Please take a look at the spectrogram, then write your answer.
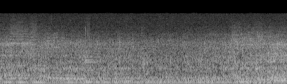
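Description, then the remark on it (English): A battered old flatbed truck carrying a load of live poultry drives slowly along a deserted country road several miles outside Gotham at night, its engine a steady low rumble with a constant wash of road noise for the whole stretch, no voices. “On a deserted country road, several miles outside Gotham, a battered old flatbed truck is moving slowly with a load of live poultry on board.”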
